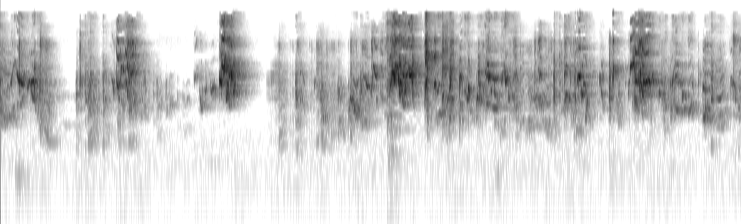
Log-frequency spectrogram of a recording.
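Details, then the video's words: Happy pet budgies give busy, scratchy chatter of short squawks and chirps in uneven bursts, with a sharp high note near the middle and a longer rolling warble toward the end. "happy budgie sounds"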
